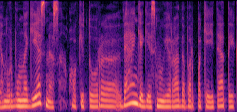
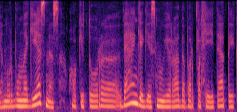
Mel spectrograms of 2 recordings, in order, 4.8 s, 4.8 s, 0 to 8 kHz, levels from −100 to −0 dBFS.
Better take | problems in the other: first | noise reduction (neural separator model SepFormer DNS4)

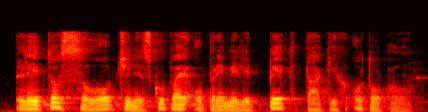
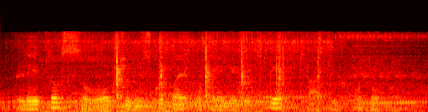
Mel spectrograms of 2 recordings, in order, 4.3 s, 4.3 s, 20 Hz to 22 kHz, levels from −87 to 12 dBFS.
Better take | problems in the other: first | background sound (Bicycle + Car passing by / Traffic noise, roadway noise / Engine); 1 dB below the speech

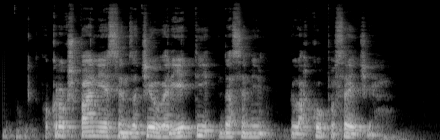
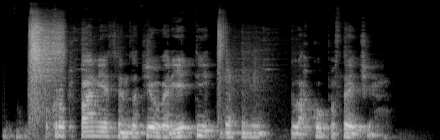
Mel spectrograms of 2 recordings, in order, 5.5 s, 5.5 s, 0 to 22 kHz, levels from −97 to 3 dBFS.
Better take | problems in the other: first | noise reduction (neural mask model RNNoise)

